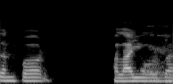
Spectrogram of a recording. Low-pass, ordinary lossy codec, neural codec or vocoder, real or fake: 7.2 kHz; none; none; real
